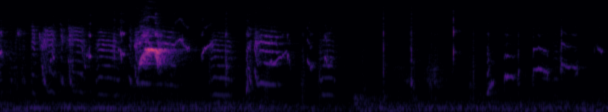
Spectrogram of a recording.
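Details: Budgerigar song for prompting pet budgies to sing: a loud squawky burst early on, then a scattered run of short clicks, ticks and little rising chirps at a slower pace.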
